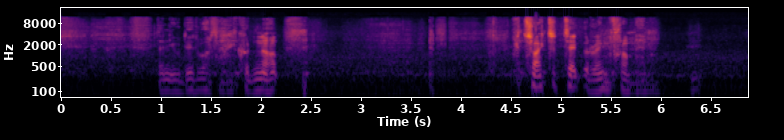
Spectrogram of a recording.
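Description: A man speaks weakly in a strained, breathy voice close by.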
